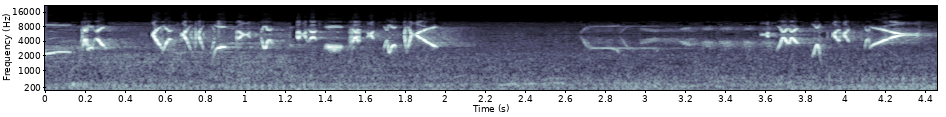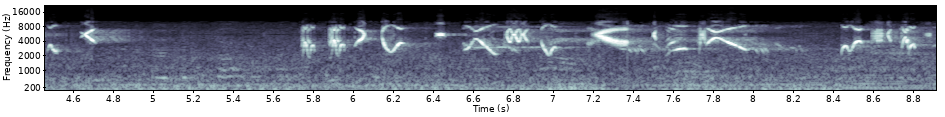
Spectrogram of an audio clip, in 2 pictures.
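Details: Canary singing on a recording meant to tutor other songbirds: three bursts of fast, high, crackling chirps and trills, with brief quieter gaps and a thin whistled note between bursts.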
